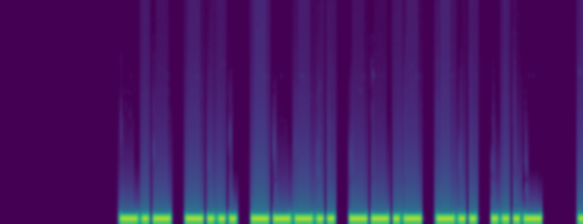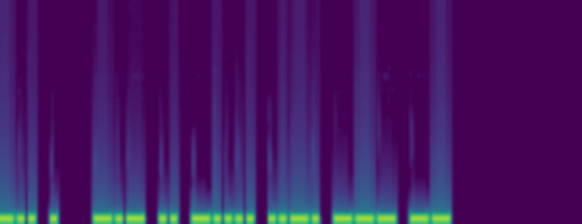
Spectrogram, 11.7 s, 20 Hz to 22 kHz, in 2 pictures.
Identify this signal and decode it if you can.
Morse code, heard as a keyed tone, about 22 wpm, 700 Hz. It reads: KB8QDV DE KI6FOM
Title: USA Callsign DE Callsign - 6 Characters - 22wpm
